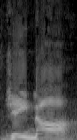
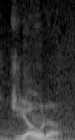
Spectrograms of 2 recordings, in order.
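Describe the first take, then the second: First: The first vowel sounds like 'ay'. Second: The first vowel sounds like 'oh'. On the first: The speaker calls it right. "Brother, that's Jaina" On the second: The speaker calls it wrong. "Apparently it's pronounced Jonah, but that man needs O if you want that pronunciation"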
